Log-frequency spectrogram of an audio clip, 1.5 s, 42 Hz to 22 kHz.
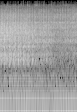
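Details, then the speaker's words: Ford F-150 bought at auction, cold start: loud, fast metallic cam phaser clatter over a rough idle with no oil in the phasers yet; lifter tick fades and it smooths out, though a heat shield rattles and the check engine light is on. "When you first start it up and there's no oil in the cam phaser, it makes a heck of a clatter, which is what you guys heard when we first started it up at the sale."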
